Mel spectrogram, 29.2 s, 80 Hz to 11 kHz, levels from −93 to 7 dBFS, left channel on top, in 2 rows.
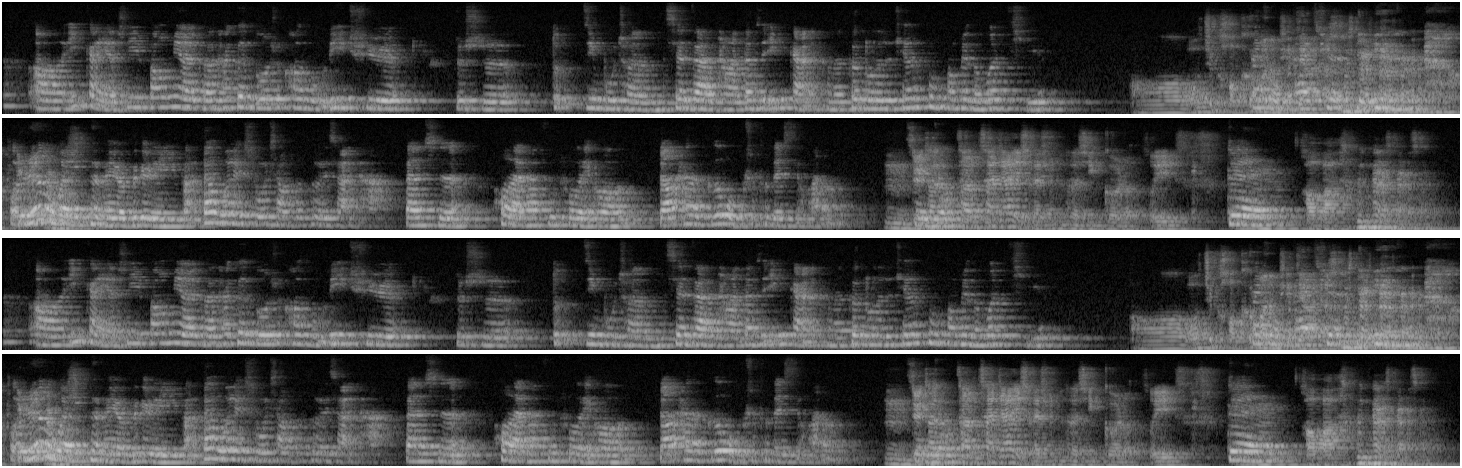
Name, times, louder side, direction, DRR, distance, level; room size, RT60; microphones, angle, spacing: voice 1, 0.3-4.0 4.5-5.1 5.5-10.4 12.5-19.1 19.5-20.9 21.1-22.9 23.7-24.1 26.8-27.4, left 1 dB, 45° left, -2 dB, 2.7 m, -28 dB
voice 2, 11.3-14.4 14.7-15.1 23.4-28.9, right 1 dB, 10° right, -8 dB, 3.8 m, -33 dB
12.0 x 7.2 x 3.5 m, 0.94 s
head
